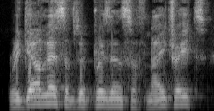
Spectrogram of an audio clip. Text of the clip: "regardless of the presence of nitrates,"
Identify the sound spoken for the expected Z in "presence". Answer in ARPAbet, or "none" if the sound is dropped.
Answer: Z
